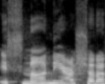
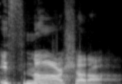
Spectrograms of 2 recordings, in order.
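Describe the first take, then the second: First: The first word keeps its final n sound. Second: The first word drops its final n sound. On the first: The speaker calls it wrong. "तो इस्नानी अशरा नहीं" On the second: The speaker calls it right. "यहां जो नून था वो गिर गया"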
